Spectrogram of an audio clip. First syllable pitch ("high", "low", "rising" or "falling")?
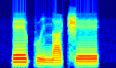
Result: high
